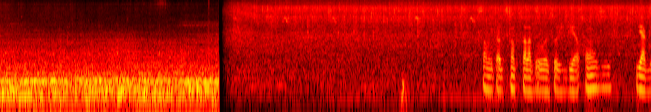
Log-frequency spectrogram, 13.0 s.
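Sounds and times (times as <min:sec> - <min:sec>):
car engine and road rumble: 0:00.0 - 0:04.4
rain falling on wet street: 0:04.5 - 0:13.0.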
